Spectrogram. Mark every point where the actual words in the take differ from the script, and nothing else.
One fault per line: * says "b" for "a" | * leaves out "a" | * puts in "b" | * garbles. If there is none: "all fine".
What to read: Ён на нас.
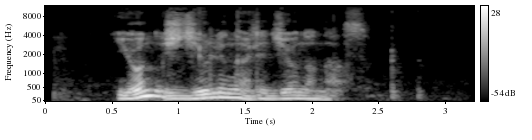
* puts in "здзіўлена глядзеў"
